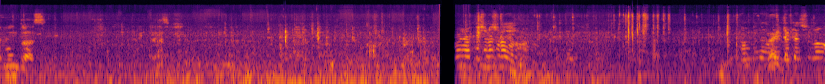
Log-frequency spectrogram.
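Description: Steady low engine and road rumble of a moving vehicle, heard from inside it. The sound cuts out completely for an instant about halfway through.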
